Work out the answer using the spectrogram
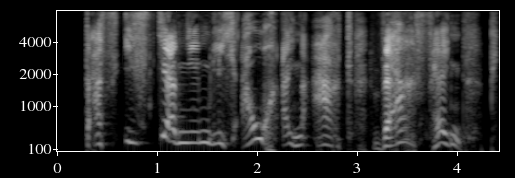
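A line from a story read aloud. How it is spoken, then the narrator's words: Squeaky voice. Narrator (German): piepste er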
